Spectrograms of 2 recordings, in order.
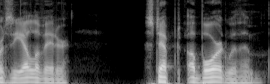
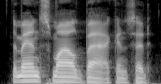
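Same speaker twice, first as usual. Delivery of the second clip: ordinary delivery, nothing marked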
